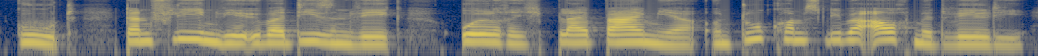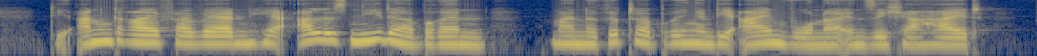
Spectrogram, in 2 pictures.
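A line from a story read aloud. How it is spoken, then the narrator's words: Firm call. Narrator (German): rief Eberhard entschieden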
